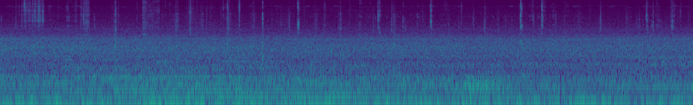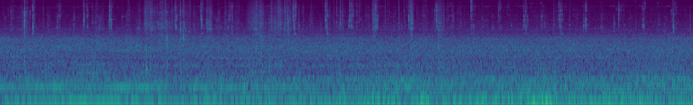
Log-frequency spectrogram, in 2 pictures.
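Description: A person chewing and biting fried seafood and fries, with many small mouth clicks scattered throughout, over a steady low hum.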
